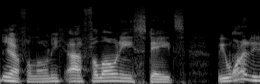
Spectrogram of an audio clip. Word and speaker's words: Filoni: Yeah, Filoni.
